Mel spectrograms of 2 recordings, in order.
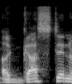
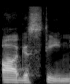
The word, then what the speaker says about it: Augustine: So Augustine or Augustine, you'll see people pronounce it both ways, is arguably considered the most important theologian in Christian history, not counting like apostolic people.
